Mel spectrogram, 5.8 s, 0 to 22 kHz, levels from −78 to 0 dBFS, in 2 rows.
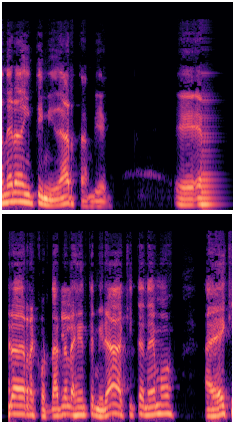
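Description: A long network dropout runs from 2.51 to 2.99 s. About 460 ms of speech is lost, likely because packets stopped arriving, and the receiver stretches the last sound into a fading buzz before about 60 ms of silence. Speech then resumes without the missing stretch.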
